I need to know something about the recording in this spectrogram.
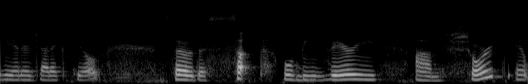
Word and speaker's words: Sat: Sat, when pronounced, is more like Sat, S-U-T, so you'll hear that when I demonstrate it.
